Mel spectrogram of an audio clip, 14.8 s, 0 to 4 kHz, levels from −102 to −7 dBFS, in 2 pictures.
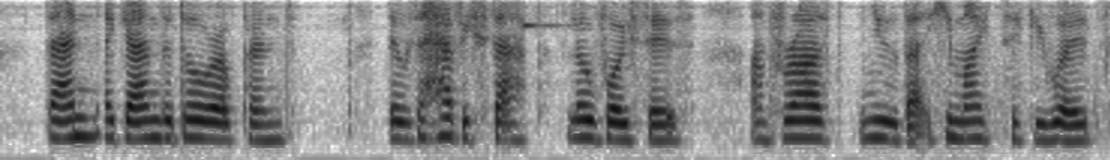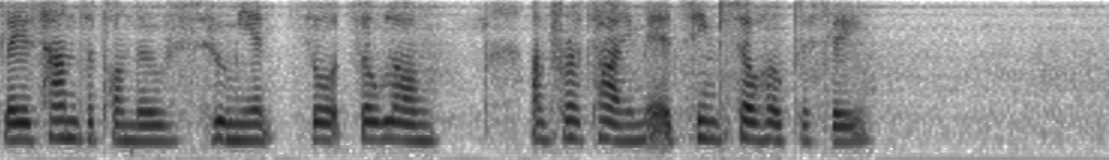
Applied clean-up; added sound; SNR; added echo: none; Coin (dropping) / Glass; 16 dB; none.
